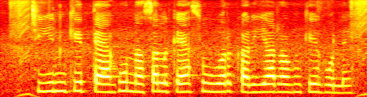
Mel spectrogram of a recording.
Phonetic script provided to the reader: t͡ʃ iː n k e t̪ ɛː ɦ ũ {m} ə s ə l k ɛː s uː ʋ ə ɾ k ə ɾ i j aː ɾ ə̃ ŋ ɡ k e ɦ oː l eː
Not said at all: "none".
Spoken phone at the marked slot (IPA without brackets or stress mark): n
